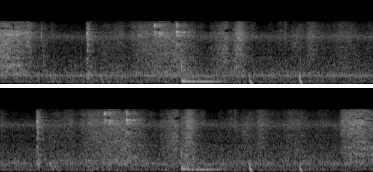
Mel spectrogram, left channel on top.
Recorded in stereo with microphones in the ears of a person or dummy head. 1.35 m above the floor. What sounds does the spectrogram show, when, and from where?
1.8 s a snare drum: 35° left (ahead or behind), 4.5 m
